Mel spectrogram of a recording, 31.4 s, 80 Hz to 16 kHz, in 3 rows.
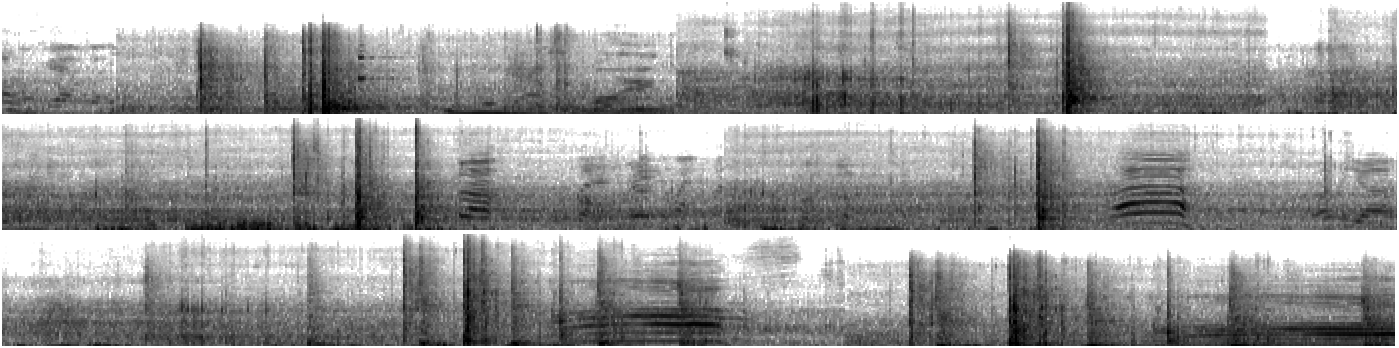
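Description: A skateboard with Spitfire Formula Four wheels doing flat-ground tricks on smooth concrete: wheels rolling, the tail popping and the board slapping and clattering down in a series of sharp cracks, the loudest about 2 and 8 seconds in. A few brief shouts come in the second half.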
